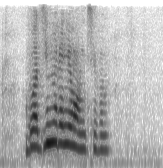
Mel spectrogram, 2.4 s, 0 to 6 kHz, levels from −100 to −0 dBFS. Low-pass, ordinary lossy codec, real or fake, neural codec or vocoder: 5.4 kHz; AAC, 24 kbps; fake; codec, 16 kHz, 1.1 kbps, Voila-Tokenizer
